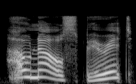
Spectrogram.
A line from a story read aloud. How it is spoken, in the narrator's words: Puck shouted even louder this time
